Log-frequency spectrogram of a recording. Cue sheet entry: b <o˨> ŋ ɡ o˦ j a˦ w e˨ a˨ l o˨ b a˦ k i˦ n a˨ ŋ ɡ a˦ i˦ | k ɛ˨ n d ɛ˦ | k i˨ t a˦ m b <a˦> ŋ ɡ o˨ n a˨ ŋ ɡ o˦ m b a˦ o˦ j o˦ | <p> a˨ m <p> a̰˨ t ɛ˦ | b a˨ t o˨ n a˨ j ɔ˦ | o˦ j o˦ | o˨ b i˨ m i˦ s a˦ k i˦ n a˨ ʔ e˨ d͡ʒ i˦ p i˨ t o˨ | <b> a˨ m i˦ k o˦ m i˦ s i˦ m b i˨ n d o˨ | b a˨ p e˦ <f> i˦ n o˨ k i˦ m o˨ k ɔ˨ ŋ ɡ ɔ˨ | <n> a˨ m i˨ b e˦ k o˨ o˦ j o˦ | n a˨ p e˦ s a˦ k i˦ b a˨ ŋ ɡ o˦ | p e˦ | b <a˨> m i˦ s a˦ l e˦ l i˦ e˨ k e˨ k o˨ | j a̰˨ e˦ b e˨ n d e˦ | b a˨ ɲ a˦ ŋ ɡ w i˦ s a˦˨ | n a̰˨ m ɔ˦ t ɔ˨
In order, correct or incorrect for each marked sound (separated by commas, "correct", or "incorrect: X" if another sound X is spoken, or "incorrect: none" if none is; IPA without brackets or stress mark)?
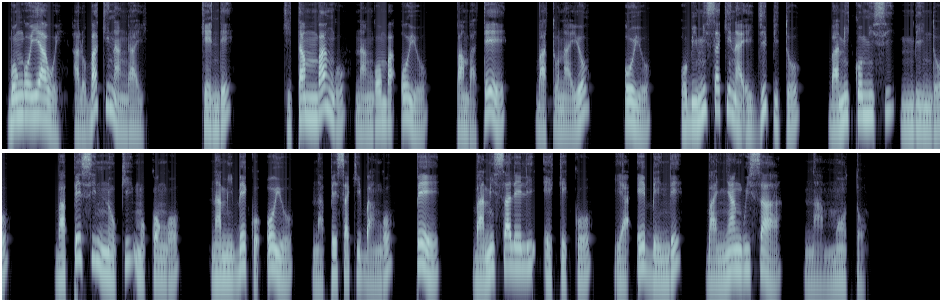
incorrect: o˦, correct, correct, incorrect: b, correct, incorrect: s, correct, correct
